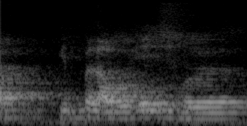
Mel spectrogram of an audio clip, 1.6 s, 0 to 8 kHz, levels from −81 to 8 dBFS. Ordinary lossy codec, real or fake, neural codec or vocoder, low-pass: none; fake; codec, 16 kHz, 6 kbps, DAC; none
